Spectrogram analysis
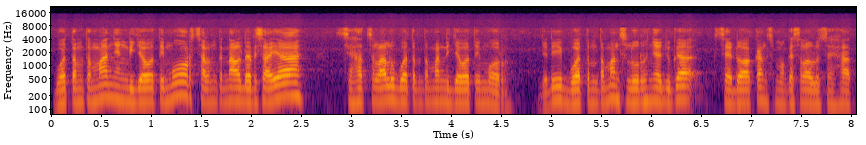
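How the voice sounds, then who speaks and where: A man narrating a horror story in a slow, savouring read-aloud, with his own commentary to viewers. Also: a little high, fairly even intonation, fairly bright tone. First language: not Javanese; Javanese not fluent. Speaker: storytelling content creator. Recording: music clearly behind the voice. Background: background music.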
